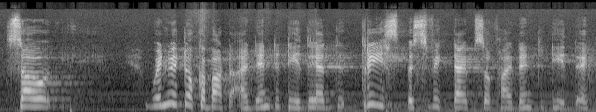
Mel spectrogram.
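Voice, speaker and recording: Conference speaker: middle-aged woman, fairly high voice, measured lecturing delivery, reverberant hall with faint hum. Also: a bit bright. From Fiji. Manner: measured, lecturing with rhetorical questions. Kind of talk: conference presentation.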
